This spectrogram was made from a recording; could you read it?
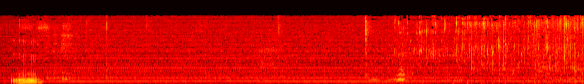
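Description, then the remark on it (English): Water pours steadily into a container for several seconds, a continuous trickling wash over a constant low electrical hum, with a brief loud thump right at the start. “But what was the water doing? Pulling, you know everything, pulling in the thing.”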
